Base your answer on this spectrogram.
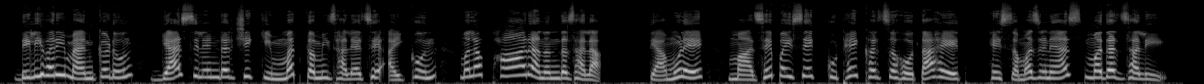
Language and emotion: Marathi, happy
